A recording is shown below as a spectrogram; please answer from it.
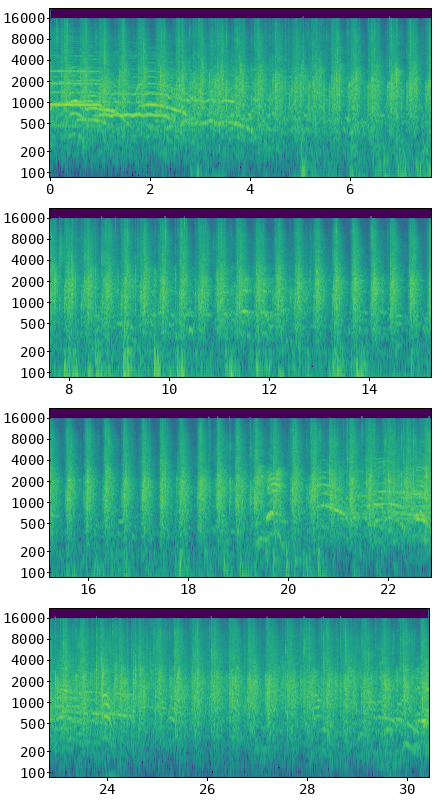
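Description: Concert audience clapping in unison, a steady rhythm of about two claps a second, demanding an encore. Voices shout near the start and again about twenty seconds in, and low thumps sound under the clapping in the first half.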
